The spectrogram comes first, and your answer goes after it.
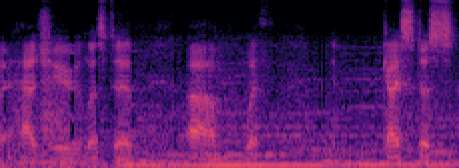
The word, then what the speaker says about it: Geistus: I was looking at the metal encyclopedia and it had you listed with Geistus and Vol. Is that the correct way to pronounce those? Yeah.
